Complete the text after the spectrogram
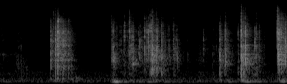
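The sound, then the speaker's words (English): Hard plastic dice clatter and rattle in several quick bursts as a hand rummages through a pile of dice, grabbing some out, fairly loud, with short pauses between grabs and no talking. “It sounds like I'm grabbing more than I am because I'm trying to grab them in the pile of dice that I have.”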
